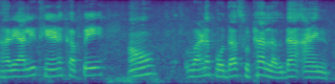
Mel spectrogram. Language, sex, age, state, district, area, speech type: Sindhi, female, 45-60, Delhi, South Delhi, urban, spontaneous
